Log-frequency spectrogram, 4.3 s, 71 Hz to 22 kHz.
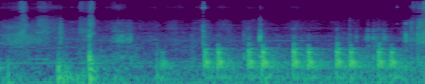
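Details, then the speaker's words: Peugeot 206, suspension rocked by hand during diagnosis: sharp hollow paired knocks from a worn left anti-roll bar link; the other link also needs replacing. "Słychać, nie? jeden łącznik lewy stabilizatora"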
